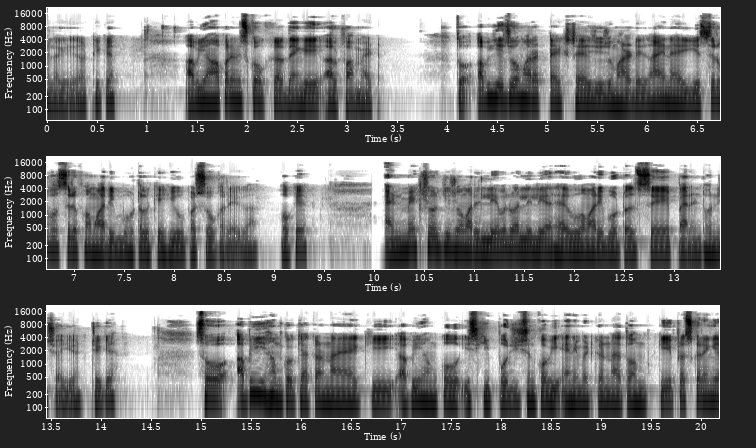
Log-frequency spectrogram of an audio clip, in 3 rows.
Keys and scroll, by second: 19.7 k.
